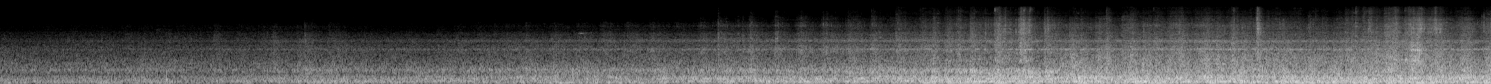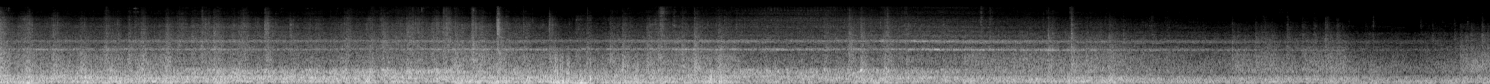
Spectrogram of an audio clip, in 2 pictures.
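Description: A Long Island Rail Road electric train approaches, runs past along the platform and draws away. Its wheels on the rails build to a loud rumble, hold through the middle and fade near the end, with a steady high whine and a couple of sharp clacks from the wheels over rail joints.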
